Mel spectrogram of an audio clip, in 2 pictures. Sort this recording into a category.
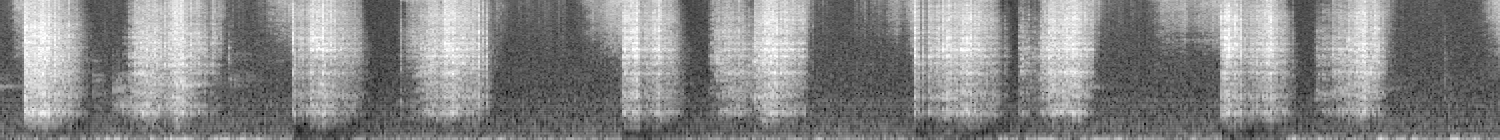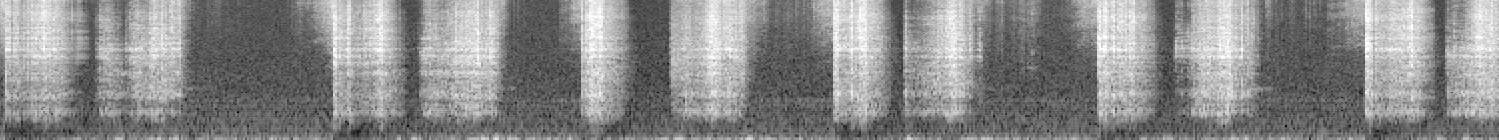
Sound effects > Objects / House appliances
